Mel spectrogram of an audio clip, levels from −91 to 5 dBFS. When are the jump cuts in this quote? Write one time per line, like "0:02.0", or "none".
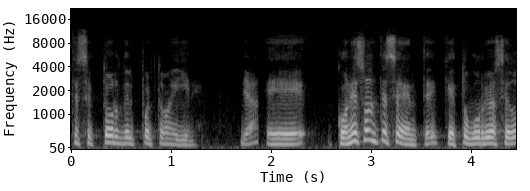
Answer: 0:01.9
